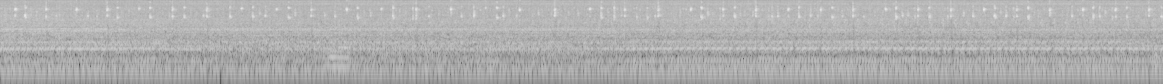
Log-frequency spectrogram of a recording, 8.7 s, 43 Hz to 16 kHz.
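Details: Ford Fusion idling with a sharp, rapid chirp four to five times a second; owner first suspected the water pump, but removing the serpentine belt traced it to a dried-out accessory pulley bearing; the engine also knocks when revved, and intake manifold runner codes P2004/P2008 are set.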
